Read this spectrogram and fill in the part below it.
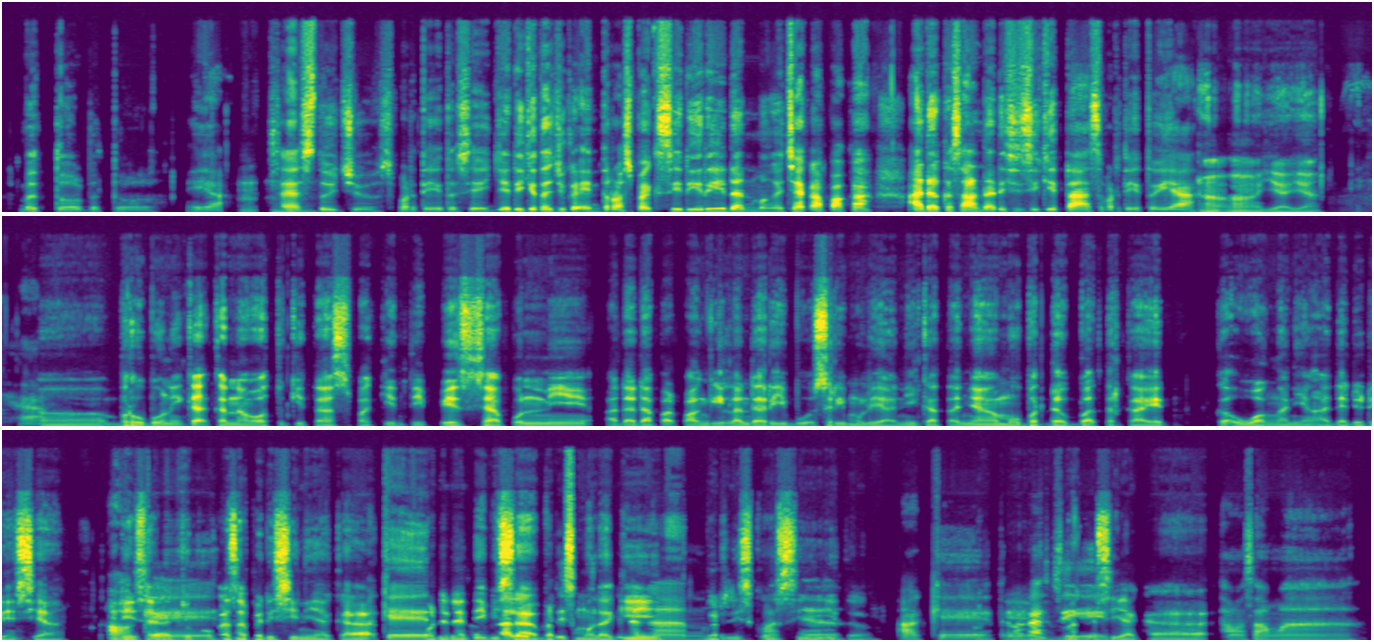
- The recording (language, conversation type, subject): Indonesian, unstructured, Bagaimana kamu biasanya menyikapi perbedaan pendapat?
- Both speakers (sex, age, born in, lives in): female, 40-44, Indonesia, Indonesia; male, 25-29, Indonesia, Indonesia
- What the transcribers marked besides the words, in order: tapping; other background noise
